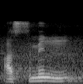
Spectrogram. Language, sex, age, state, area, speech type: Sanskrit, male, 18-30, Madhya Pradesh, rural, spontaneous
